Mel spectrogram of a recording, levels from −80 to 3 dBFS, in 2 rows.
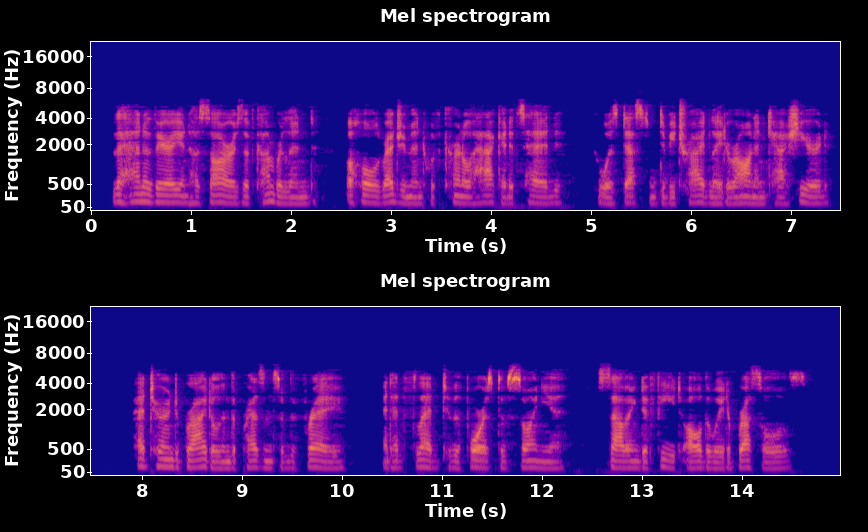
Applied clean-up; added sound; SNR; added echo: none; none; none; none.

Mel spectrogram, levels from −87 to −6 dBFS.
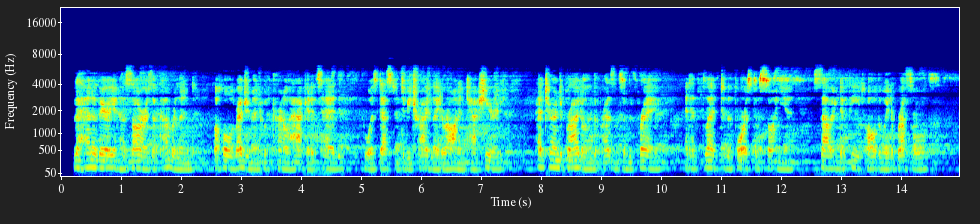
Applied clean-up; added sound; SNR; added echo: none; none; none; reverberation time 2.8 s.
